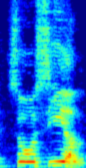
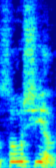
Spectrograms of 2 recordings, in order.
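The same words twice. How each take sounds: First: सोशियल broken up as "so-si-yal"; सोशियल as slow "so-siyal", s not sh; dental s. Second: सोशियल as "so-shi-yal"; सोशियल with sh replacing the plain s; palatal sh. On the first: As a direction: say सोशियल slowly with a plain s in the middle. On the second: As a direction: say सोशियल with a sh in the middle. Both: Shown as a demonstration. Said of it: "तालव्य सौ".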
